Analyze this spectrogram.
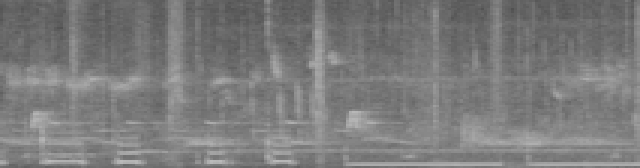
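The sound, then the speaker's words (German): Four evenly spaced touch-tone beeps sound as a telephone number is dialed to call a hotel room, followed by a long steady ringing tone that breaks briefly and then resumes. “Du wirst was? Wo rufst du an? Harveys Hotelzimmer.”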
